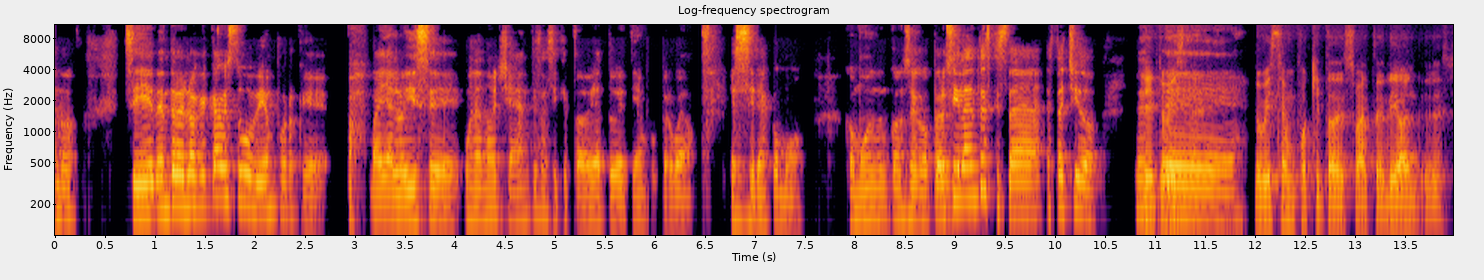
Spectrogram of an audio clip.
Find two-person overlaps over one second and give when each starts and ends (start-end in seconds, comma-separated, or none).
none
